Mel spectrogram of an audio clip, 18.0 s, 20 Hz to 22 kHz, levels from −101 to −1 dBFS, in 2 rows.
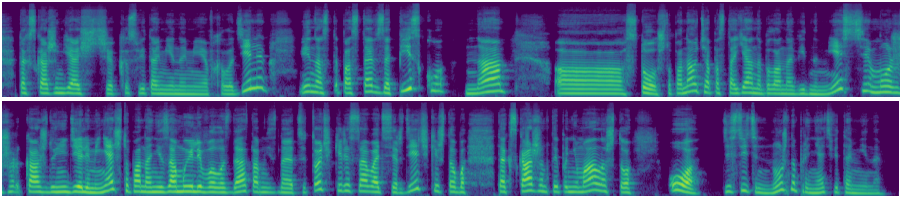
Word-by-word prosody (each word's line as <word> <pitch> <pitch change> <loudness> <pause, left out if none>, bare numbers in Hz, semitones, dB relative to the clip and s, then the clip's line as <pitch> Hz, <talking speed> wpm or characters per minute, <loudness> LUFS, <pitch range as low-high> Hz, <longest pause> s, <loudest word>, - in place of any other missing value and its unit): так 205 -2 -4
скажем, 195 0 -2
ящичек 185 -3 -4
с 200 - -8
витаминами 165 -4 -5
в - - -22
холодильник, 335 - -1 0.3
и 250 - -2
наста 220 -5 -3
поставь 205 +5 -1
записку 285 - 0 0.2
на, 240 +10 +4 0.4
а, 180 -1 +1
стол, 180 +1 +1
чтоб 180 +3 -7
она 250 +9 +1
у - - -4
тя 225 -5 -3
постоянно 200 0 -3
была 175 0 -2
на 165 -1 -4
видном 165 -1 -6
месте. 290 - -3
Можешь 225 -3 -1
р 220 - -8
каждую 205 -2 +2
неделю 210 -1 +5
менять, 220 - +3
чтоб 245 -7 -4
она 215 -2 +5
не 205 0 +2
замыливалась, 215 -3 +4
да, 205 +5 +3
там, 205 -4 -1
не 190 - -7
знаю, 180 -2 -2
цветочки 255 - -2
рисовать, 230 -4 +2
сердечки, 235 - -4
чтобы, 200 -2 -2 0.3
так 215 -1 +2
скажем, 240 -1 +5
ты 215 - -3
понимала, 210 +5 +3
что: 190 -3 -2 0.3
"О, 205 - +6 0.2
действительно, 210 -5 -4
нужно 280 - -2
принять 185 -4 -5
витамины". 150 -6 -8
205 Hz, 165 wpm, -26 LUFS, 180-235 Hz, 0.4 s, О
